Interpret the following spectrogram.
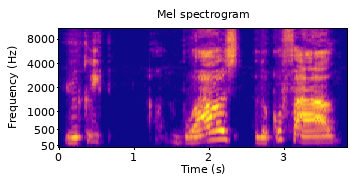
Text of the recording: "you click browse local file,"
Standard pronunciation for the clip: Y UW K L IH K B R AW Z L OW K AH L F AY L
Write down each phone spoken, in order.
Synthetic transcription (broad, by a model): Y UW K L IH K B W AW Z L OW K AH F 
